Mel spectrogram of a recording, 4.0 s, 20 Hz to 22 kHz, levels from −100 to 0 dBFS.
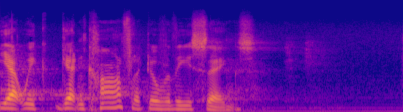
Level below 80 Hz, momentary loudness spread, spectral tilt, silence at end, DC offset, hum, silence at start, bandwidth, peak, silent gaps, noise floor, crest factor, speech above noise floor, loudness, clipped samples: -70 dBFS; 10 LU; -3.5 dB/octave; 1.45 s; under 0.1%; none; 0 s; 14 kHz; -12 dBFS; none; -68 dBFS; 26 dB; 33 dB; -37 LUFS; under 0.1%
